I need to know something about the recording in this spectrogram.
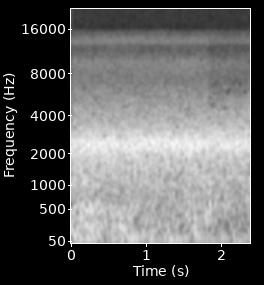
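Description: A pickup truck moving slowly past close by: a low, steady engine rumble under even background hiss.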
